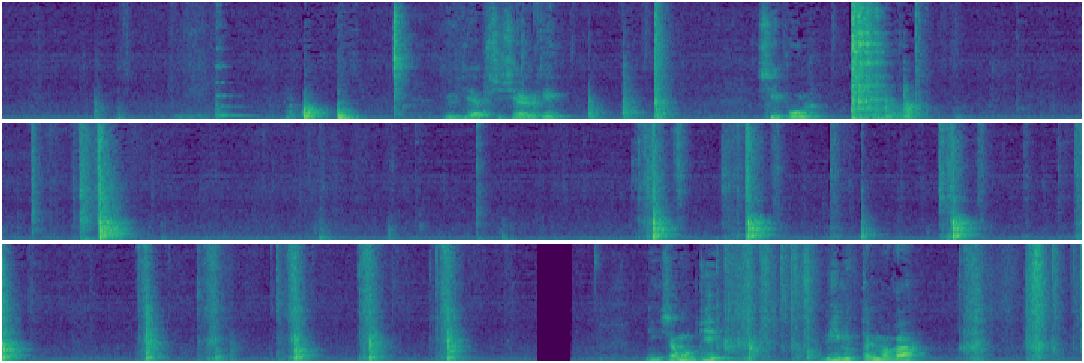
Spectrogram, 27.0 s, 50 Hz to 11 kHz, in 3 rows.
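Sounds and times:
knife slicing onion on cutting board: 9.2s - 10.2s, 14.2s - 18.4s, 19.1s - 22.0s, 24.0s - 24.9s, 26.0s - 27.0s.

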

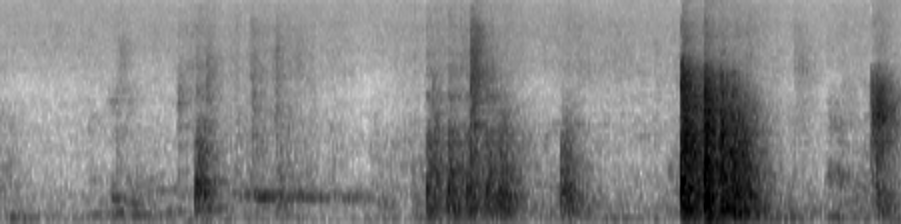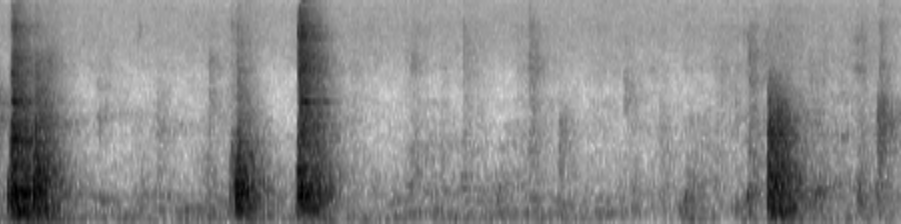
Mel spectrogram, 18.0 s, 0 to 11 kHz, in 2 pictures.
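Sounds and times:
billiard balls thudding on cushions: 6.8s - 7.8s.

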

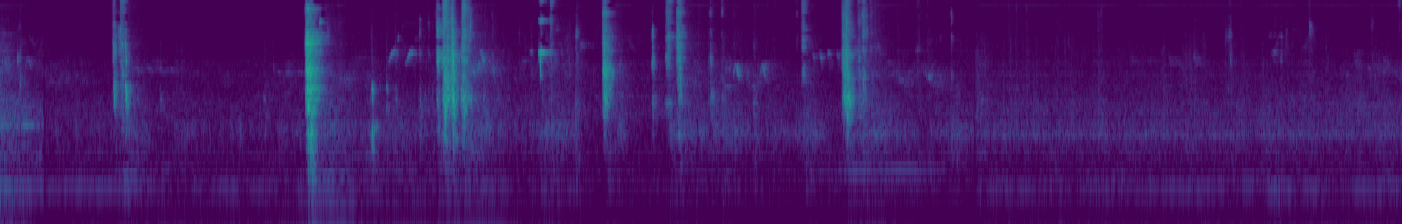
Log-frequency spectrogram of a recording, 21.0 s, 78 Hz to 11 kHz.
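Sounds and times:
faint bird chirps: 0.0s - 9.7s.

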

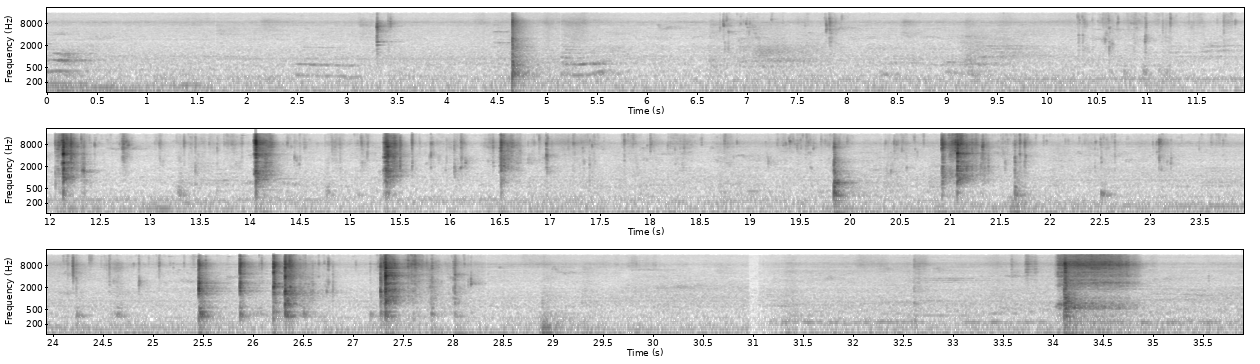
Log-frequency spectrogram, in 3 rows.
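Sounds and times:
soft wet squelches: 6.0s - 28.9s.

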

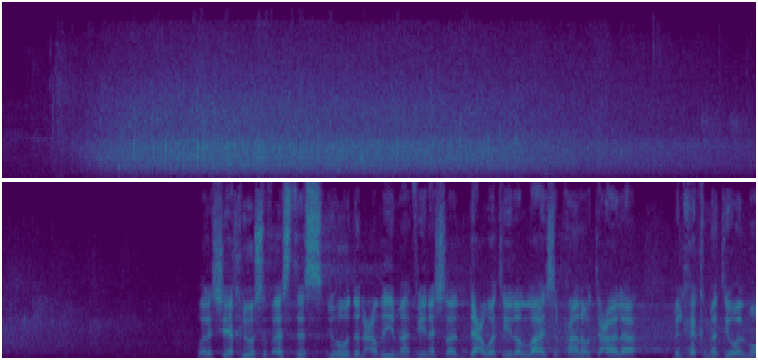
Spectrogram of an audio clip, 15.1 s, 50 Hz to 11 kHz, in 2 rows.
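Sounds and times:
large audience applauding: 0.5s - 8.8s.

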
